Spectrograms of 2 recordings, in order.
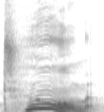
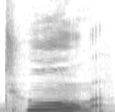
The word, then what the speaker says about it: tomb: These look so similar but are pronounced so differently. Bomb is really open mouth. Bomb. Comb, oh. And tomb, ooh, tomb.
